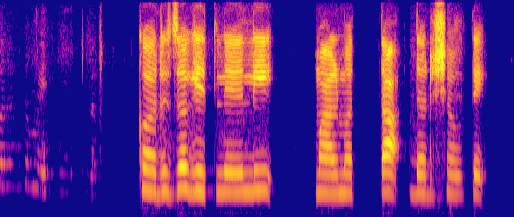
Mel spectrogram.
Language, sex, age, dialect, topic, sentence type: Marathi, female, 18-24, Varhadi, banking, statement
